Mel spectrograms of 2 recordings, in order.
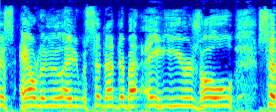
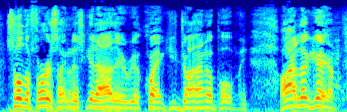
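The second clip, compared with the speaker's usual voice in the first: ordinary talk, nothing marked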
